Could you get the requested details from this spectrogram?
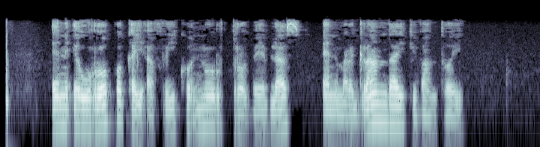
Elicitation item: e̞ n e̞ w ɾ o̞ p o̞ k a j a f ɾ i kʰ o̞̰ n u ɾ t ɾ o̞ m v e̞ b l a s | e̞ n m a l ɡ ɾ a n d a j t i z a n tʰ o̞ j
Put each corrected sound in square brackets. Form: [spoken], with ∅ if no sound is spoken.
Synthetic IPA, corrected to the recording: e̞ n e̞ w ɾ o̞ p o̞ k a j a f ɾ i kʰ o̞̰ n u ɾ t ɾ o̞ [∅] v e̞ b l a s | e̞ n m a l ɡ ɾ a n d a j [k] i [v] a n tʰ o̞ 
